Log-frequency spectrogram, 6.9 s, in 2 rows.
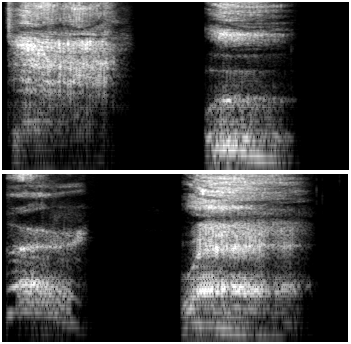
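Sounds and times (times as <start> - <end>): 
zombie growls: 0.0 - 1.4, 2.0 - 4.4, 5.3 - 6.7.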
